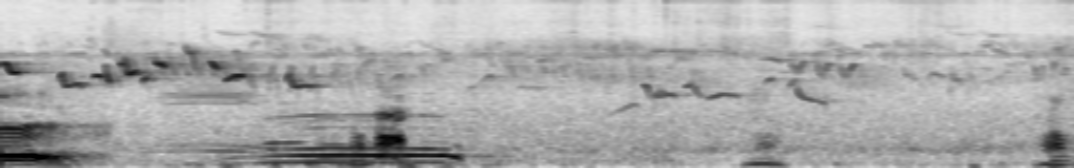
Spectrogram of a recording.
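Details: Herd of dozens of cattle heading to a green pasture: a long, low, drawn-out moo fills the first three seconds, followed by softer short grunts, with birds twittering and insects humming behind.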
